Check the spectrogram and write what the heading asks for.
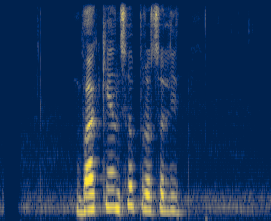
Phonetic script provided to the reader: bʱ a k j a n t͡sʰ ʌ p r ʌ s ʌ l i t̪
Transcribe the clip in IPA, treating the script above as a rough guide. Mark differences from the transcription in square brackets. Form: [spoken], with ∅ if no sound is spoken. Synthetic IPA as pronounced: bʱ a k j a n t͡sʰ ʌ p r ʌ [t͡s] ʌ l i t̪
